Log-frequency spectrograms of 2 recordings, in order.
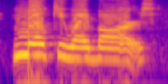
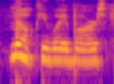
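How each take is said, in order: First: Slow, drawn-out low answer; savoring emphasis. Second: Softer, low, quicker aside; quiet repeat. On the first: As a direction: linger on each word of the candy name. Candy answer, first take before softer repeat. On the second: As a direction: say it low to yourself. Same answer repeated as soft aside. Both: Real, not acted.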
